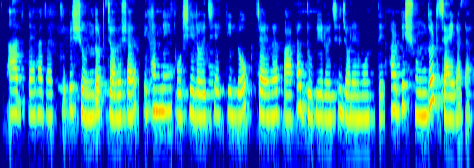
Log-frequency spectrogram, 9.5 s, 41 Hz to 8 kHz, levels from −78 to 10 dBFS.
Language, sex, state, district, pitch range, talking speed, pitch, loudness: Bengali, female, West Bengal, Dakshin Dinajpur, 205-240 Hz, 145 wpm, 220 Hz, -25 LUFS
